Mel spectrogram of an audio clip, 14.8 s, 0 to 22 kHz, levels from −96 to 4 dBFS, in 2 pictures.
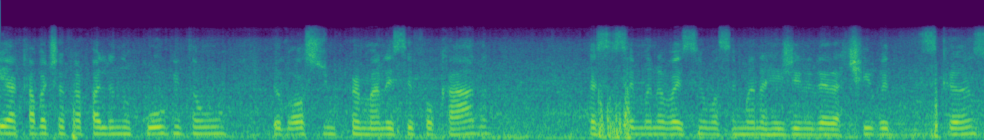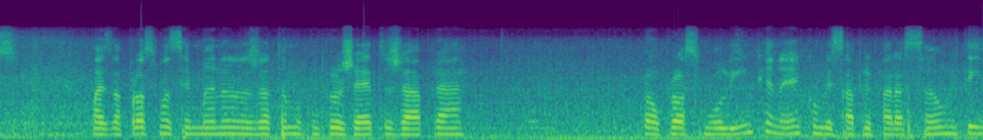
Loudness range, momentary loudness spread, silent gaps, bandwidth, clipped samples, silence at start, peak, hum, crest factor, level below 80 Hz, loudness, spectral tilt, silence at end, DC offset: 2 LU; 10 LU; none; 9.6 kHz; under 0.1%; 0 s; 0 dBFS; none; 14 dB; -32 dBFS; -16 LUFS; -6 dB/octave; 0 s; under 0.1%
